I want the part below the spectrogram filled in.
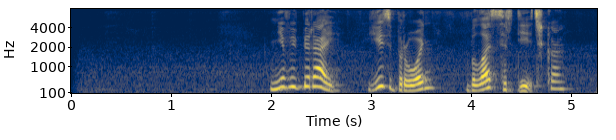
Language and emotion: Russian, positive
